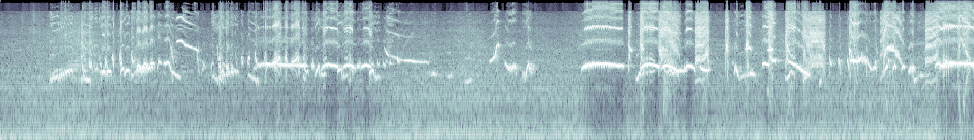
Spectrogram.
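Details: Orange-headed thrush on a mountain slope, its song used to provoke other birds into singing: loud, varied bursts of high whistled phrases and rapid chirps with a short lull mid-way before dense singing resumes; faint low rumble in background.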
